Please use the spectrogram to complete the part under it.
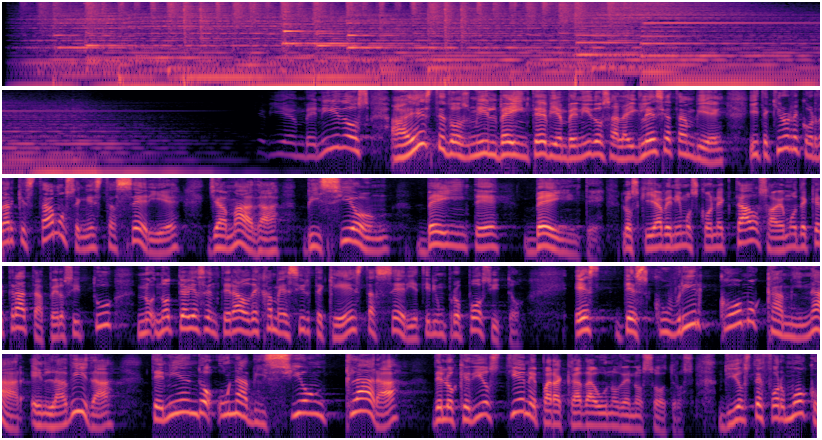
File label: Spanish Sermon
